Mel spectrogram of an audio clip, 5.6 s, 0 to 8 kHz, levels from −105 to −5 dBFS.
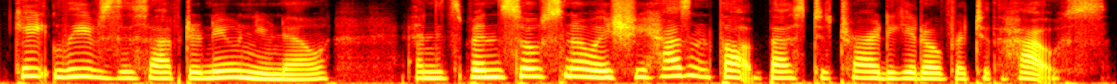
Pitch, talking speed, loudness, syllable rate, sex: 230 Hz, 245 wpm, -18 LUFS, 5.8 syllables/s, female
